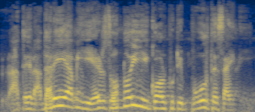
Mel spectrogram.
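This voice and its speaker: Guy acting old scared village boatman telling a ghost story, kinda high creaky voice, dramatic and hesitant. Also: animated, unhurried, slight background noise. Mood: subdued. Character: frightened village boatman uncle recounting his haunted past. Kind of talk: horror cartoon story narration. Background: music.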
